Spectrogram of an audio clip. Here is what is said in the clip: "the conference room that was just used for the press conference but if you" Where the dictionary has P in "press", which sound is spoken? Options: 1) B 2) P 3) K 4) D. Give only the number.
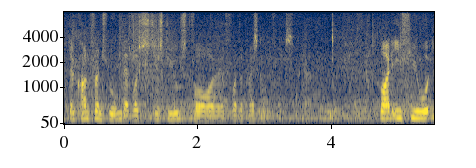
2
